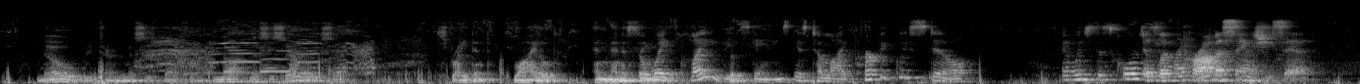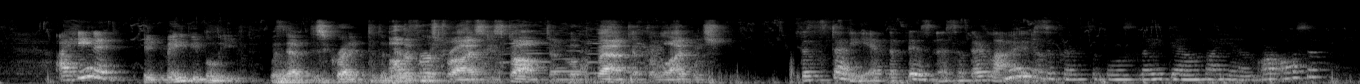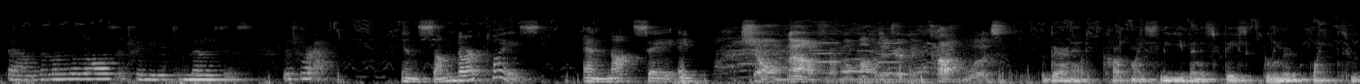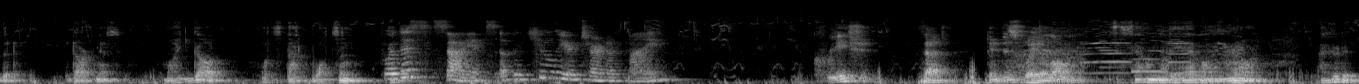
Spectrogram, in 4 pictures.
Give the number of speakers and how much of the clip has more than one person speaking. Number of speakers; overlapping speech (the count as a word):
nine, about 9%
